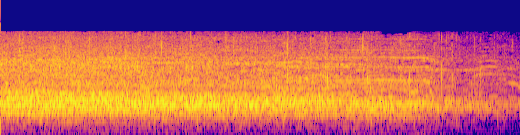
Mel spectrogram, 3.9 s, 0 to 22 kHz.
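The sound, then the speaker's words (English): A large crowd of about 11,000 students at a political rally cheers and applauds in a loud, continuous roar, with scattered whoops rising above the steady clapping before it gradually begins to fade at the end. “Well, that sounds very much like a political rally, does it not?”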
